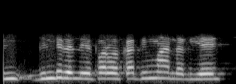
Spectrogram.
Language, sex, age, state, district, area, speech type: Maithili, female, 30-45, Bihar, Supaul, rural, conversation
